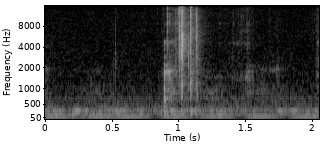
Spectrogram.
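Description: A short crinkle of a plastic candy wrapper being handled, about a second in, against a quiet room.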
